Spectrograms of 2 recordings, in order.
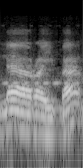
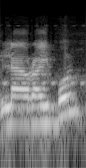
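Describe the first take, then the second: First: The final word ends in a short 'a' sound. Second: The final word ends in an 'un' sound. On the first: There is no doubt of any kind at all. The speaker calls it right. "Jadi dibaca raiba" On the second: Some doubt still remains. The speaker calls it wrong. "kalau raibun ada lagi keraguan"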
